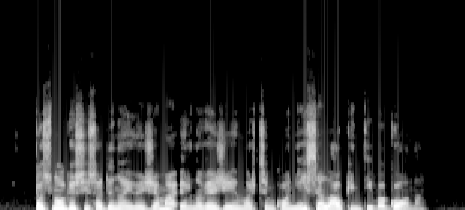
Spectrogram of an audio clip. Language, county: Lithuanian, Alytus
